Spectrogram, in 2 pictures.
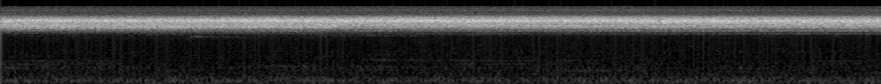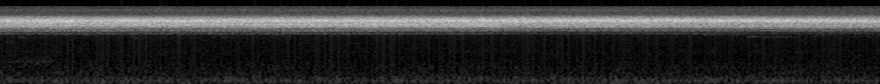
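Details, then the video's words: Cicadas at Lake Kamo in Sado City, Niigata Prefecture, Japan: an unbroken, high, hissing drone that holds steady for the whole stretch without pauses, over a faint low rumble. "Lake Kamo in Sado City, Niigata Prefecture, Japan, where you can hear the voice of cicadas."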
